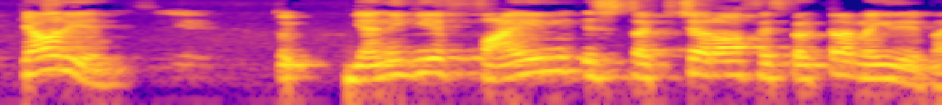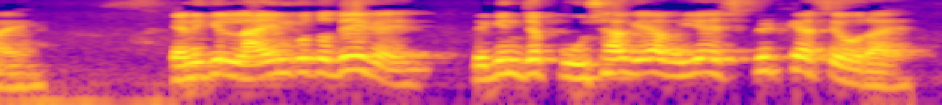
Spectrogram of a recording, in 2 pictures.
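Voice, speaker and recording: A man's voice: high-pitched, darkish tone, a little hiss or hum. A male science teacher giving a classroom lecture, repeatedly asking students questions and answering them himself, calling them child affectionately.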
